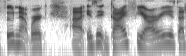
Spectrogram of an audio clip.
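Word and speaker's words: Guy Fieri: show on the Food Network uh is it guy fii is that how you pronounce yep yep and uh basically what happened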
